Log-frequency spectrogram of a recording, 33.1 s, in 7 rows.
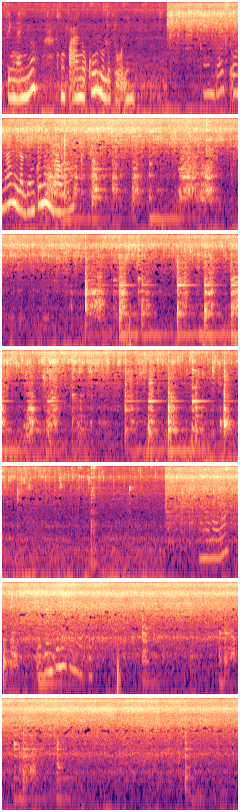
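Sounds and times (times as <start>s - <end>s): garlic sizzling in oil: 2.7s - 33.0s
metal spatula scraping a pot: 5.6s - 9.1s, 11.0s - 18.7s, 23.6s - 24.0s, 27.9s - 29.6s.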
